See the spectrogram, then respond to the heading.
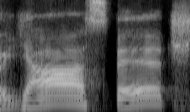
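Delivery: put-on high drunk-woman voice, "yas" stretched out. Telling the other speaker what drunk women always say at bars: imitating drunk women. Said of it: "drunk women do that a lot. That and they always go".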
